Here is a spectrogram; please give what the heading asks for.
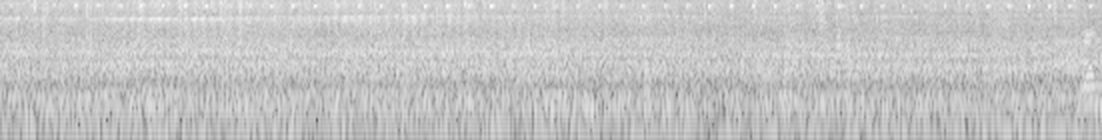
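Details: Diesel rice combine harvester that would not restart after stalling, now running after the pump mechanic works on the injection pump (a stuck pump plunger was suspected): a dense, steady clatter holding an even idle without stumbling or misfire. Runs smoothly.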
